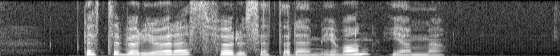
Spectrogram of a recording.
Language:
Norwegian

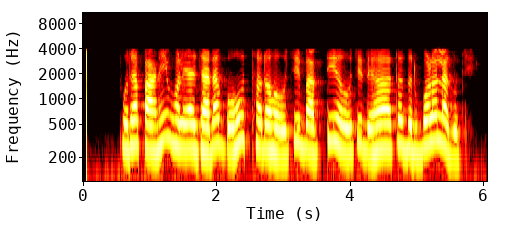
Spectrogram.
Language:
Odia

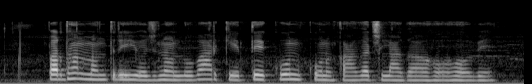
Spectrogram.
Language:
Magahi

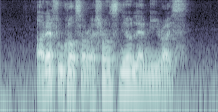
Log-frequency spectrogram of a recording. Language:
English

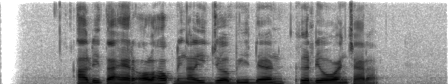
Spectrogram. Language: Sundanese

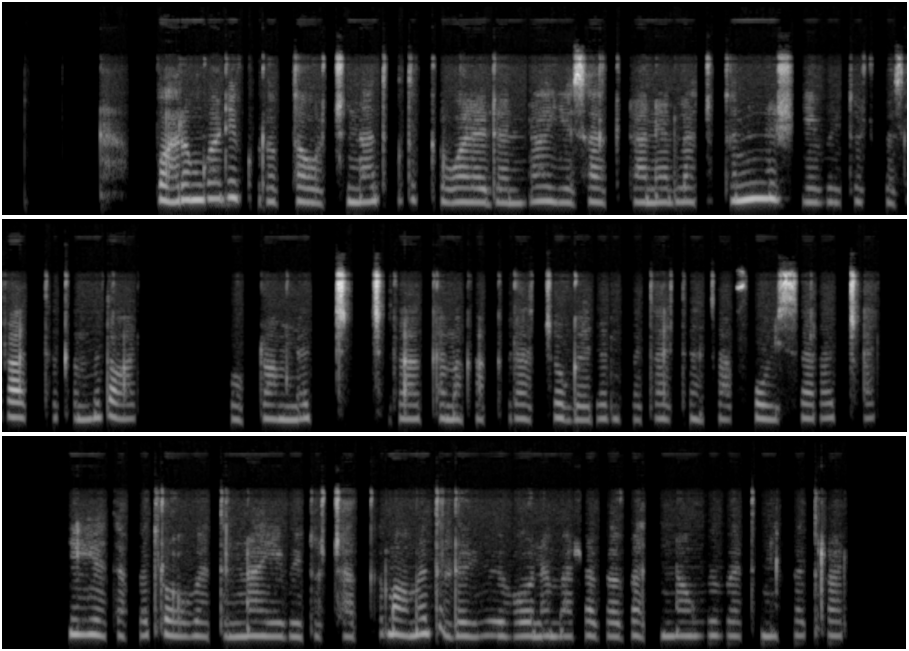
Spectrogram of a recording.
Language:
Amharic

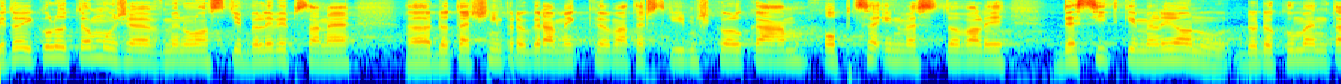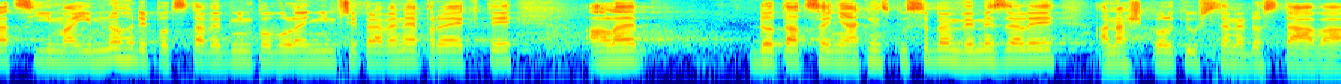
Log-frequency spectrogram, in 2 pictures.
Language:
Czech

